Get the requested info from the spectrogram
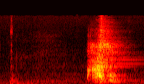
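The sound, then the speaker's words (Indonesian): A single loud sneeze bursts out after a quiet pause, a sharp noisy blast that trails off over about a second; a small click or breath comes just before it. “Alhamdulillah. Yahdikumullah islihu balakum.”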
